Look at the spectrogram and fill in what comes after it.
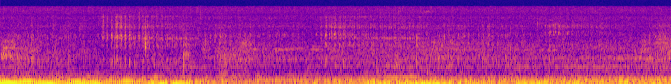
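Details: Steady low purring from a pet cat, a soft buzzing drone that stays even throughout, a few tiny ticks and rustles in the background.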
